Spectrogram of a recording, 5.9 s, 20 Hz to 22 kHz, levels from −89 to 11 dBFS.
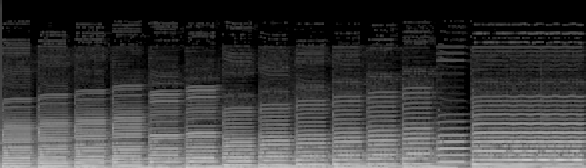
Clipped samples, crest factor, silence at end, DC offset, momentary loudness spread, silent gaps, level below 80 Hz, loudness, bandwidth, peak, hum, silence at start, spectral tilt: under 0.1%; 14 dB; 0 s; under 0.1%; 4 LU; none; -26 dBFS; -15 LUFS; 17.5 kHz; 0 dBFS; none; 0 s; -5 dB/octave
